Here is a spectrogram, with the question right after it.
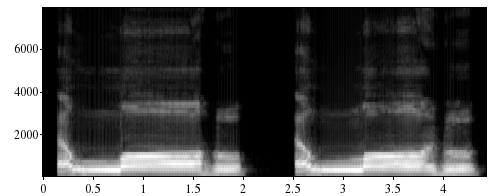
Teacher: Allah'tır ama orijinalinde Kur'an lafzında Allahu Allahu şeklinde e'yi ince yapıyoruz Lama bastığımız anda lafzatullah kalın telaffuz ediyoruz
